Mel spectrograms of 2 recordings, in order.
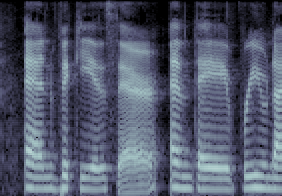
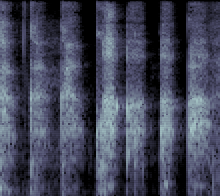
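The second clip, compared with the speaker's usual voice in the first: soft whispered "ka ka ka, ah ah ah" in rhythm; whispered killer sound effect; 5 dB quieter than usual. Retold or imitated. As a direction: breathe out the slasher-film chant in a whisper. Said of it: "There's that, like".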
